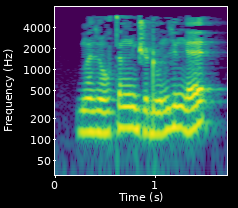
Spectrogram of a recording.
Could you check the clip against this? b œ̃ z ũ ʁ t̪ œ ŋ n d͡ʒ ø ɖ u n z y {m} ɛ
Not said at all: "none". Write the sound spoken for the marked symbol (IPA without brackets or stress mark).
ŋ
